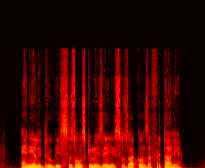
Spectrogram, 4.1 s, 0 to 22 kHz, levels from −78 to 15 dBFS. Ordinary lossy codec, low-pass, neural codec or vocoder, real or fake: Opus, 16 kbps; 14.4 kHz; codec, 32 kHz, 1.9 kbps, SNAC; fake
